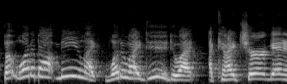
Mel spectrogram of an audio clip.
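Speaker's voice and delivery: high mock whine of a worried teen; whiny plea. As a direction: plead like a spoiled cheerleader. Other girls pleading, whiny.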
